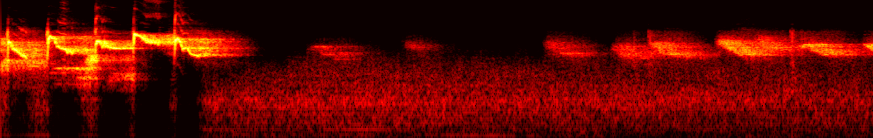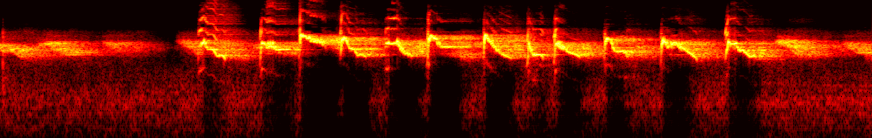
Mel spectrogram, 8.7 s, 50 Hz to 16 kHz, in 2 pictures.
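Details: White-eye, locally called Puteh, singing during post-Covid-19 training on 18 May 2020. Loud rapid twitter opens, drops to softer repeated sweet notes, then swells into dense, fast chattering warble.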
